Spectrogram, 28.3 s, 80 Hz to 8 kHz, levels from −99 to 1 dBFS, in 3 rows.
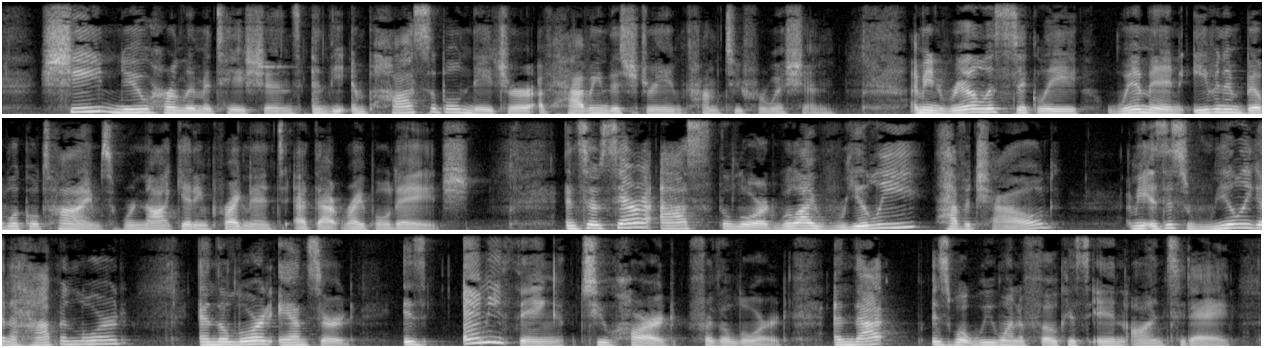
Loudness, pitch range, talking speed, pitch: -19 LUFS, 145-215 Hz, 160 wpm, 175 Hz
